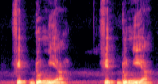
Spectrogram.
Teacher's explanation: Jadi tidak ada dengungan dibaca wajib jelas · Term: idzhar wajib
